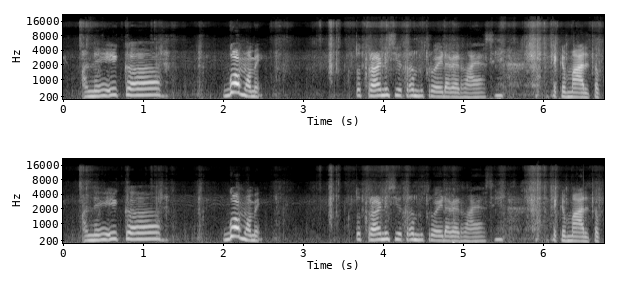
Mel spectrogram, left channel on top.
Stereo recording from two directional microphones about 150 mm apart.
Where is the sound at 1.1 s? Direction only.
20° left (ahead or behind).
